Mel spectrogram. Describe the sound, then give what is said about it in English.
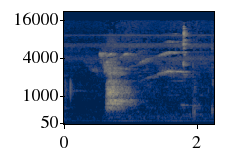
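Dogs ward off intruders: one gives a sharp, fairly loud bark, followed by thinner, higher yelps and a brief second outburst, with no talking. “While you listen to my dogs ward off intruders, whatever that may be.”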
